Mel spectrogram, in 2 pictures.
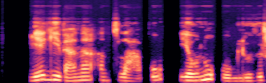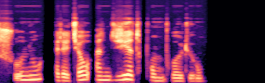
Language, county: Lithuanian, Marijampolė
